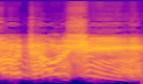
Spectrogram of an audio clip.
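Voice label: player killed enemy, Czech, mood low; War Thunder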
